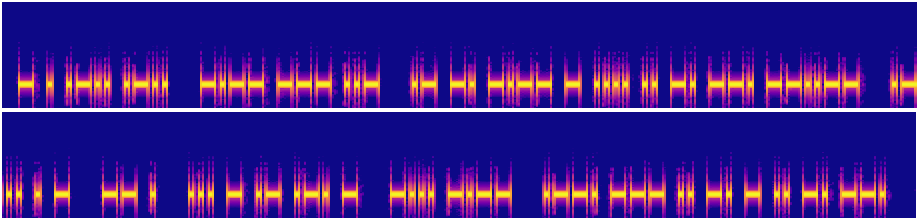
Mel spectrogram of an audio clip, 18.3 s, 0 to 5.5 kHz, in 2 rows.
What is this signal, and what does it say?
Morse code, heard as a keyed tone, about 25 wpm, 600 Hz. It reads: TELL YOU ANYTHING, LET ME START BY POINTING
